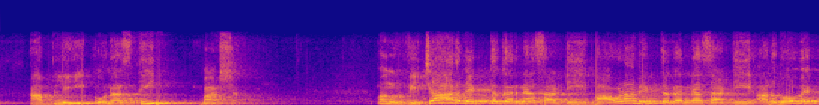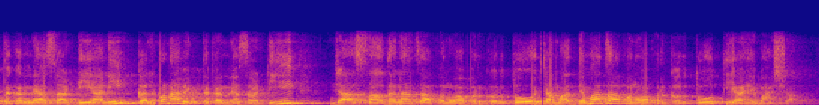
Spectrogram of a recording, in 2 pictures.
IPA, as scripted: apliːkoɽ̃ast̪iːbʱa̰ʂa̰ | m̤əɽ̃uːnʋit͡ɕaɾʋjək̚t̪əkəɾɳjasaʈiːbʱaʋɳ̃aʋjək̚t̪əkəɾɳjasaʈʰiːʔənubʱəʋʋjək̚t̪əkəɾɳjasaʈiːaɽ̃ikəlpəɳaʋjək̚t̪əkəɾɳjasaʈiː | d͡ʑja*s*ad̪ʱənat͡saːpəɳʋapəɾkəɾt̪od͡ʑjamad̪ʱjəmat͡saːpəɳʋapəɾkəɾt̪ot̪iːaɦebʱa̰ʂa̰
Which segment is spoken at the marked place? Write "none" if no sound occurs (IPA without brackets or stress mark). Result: s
